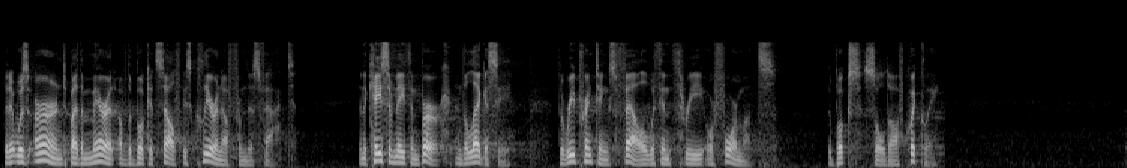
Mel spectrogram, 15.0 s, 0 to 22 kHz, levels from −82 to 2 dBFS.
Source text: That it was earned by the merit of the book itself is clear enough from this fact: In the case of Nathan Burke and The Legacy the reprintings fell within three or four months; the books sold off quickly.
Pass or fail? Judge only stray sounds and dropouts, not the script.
pass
